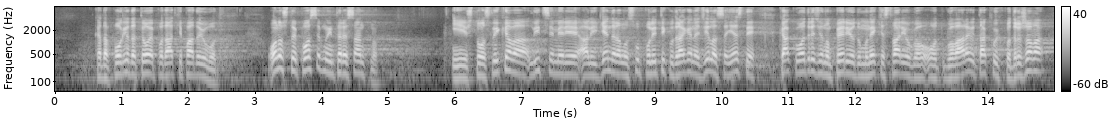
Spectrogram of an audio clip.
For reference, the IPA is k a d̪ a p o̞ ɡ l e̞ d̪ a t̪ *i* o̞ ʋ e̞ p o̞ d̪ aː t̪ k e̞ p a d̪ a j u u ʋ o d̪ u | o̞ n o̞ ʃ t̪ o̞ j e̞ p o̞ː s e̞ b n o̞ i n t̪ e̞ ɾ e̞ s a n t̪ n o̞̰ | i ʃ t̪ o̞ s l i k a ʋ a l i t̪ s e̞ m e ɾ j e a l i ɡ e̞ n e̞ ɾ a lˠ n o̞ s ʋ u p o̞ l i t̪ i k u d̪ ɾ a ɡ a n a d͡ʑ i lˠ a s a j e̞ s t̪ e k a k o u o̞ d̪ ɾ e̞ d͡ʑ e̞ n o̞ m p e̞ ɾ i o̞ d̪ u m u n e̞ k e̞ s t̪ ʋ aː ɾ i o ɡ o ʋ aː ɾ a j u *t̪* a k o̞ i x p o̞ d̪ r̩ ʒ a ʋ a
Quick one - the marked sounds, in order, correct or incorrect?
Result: incorrect: e, correct

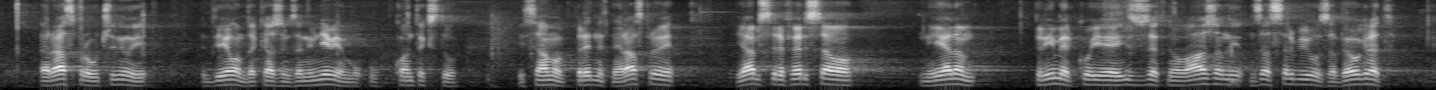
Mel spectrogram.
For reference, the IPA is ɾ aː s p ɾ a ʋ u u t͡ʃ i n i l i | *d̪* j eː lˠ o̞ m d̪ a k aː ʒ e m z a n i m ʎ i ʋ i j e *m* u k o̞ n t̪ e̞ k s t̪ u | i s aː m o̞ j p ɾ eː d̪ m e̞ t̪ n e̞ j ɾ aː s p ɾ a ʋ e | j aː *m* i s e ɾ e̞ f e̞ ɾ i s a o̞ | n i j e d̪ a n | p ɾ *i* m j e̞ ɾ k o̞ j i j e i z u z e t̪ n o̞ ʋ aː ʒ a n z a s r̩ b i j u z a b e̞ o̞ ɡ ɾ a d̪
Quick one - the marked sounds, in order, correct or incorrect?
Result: correct, correct, incorrect: b, incorrect: iː

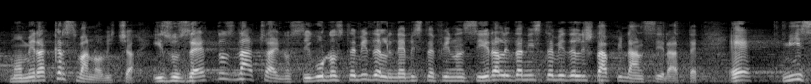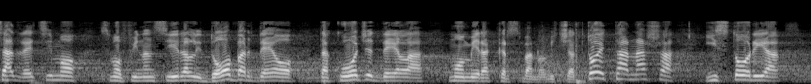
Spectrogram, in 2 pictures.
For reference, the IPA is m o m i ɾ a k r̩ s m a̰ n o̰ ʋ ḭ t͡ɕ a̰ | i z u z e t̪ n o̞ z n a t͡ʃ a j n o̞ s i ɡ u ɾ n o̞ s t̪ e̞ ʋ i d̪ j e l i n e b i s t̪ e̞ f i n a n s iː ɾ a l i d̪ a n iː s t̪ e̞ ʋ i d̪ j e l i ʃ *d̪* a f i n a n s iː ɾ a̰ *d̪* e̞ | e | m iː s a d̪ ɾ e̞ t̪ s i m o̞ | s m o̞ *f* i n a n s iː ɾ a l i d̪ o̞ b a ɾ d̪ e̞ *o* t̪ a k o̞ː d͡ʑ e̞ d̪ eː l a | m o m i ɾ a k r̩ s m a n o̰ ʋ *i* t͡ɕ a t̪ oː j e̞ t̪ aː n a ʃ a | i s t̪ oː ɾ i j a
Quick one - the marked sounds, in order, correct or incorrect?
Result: incorrect: t̪, incorrect: t̪, correct, correct, correct

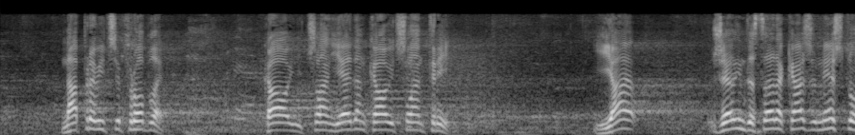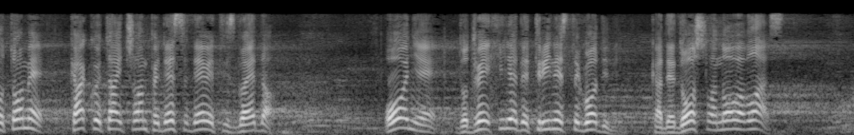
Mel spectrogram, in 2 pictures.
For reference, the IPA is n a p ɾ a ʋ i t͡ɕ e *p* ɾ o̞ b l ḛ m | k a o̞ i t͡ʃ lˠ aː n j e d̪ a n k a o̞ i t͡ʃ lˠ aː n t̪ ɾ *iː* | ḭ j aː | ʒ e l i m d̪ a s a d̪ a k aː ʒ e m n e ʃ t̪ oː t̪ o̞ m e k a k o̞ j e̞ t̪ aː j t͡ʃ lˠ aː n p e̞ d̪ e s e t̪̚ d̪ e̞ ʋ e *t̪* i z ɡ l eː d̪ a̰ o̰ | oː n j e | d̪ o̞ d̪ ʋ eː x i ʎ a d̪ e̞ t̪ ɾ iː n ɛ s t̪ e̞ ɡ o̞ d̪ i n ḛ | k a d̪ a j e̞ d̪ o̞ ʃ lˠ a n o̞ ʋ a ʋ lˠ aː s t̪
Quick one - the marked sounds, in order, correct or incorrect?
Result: correct, correct, correct

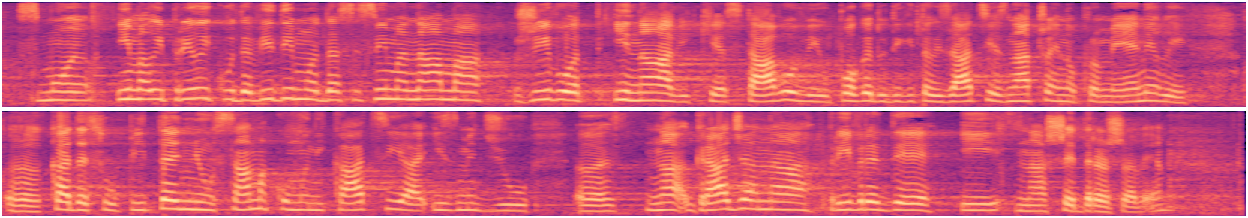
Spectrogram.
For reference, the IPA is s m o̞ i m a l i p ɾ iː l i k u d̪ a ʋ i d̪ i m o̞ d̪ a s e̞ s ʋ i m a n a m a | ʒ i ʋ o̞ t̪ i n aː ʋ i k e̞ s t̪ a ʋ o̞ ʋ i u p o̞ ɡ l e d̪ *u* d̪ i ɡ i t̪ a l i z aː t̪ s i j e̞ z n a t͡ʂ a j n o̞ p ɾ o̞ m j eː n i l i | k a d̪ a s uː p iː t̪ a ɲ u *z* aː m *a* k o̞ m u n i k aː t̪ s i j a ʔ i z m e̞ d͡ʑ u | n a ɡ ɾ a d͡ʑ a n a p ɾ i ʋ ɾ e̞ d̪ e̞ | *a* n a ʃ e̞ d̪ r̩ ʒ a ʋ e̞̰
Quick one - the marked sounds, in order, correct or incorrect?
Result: correct, incorrect: s, correct, incorrect: i

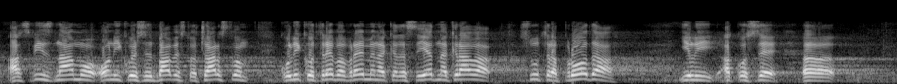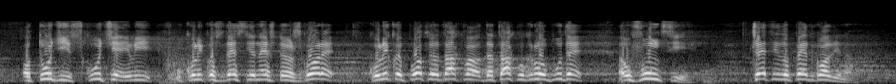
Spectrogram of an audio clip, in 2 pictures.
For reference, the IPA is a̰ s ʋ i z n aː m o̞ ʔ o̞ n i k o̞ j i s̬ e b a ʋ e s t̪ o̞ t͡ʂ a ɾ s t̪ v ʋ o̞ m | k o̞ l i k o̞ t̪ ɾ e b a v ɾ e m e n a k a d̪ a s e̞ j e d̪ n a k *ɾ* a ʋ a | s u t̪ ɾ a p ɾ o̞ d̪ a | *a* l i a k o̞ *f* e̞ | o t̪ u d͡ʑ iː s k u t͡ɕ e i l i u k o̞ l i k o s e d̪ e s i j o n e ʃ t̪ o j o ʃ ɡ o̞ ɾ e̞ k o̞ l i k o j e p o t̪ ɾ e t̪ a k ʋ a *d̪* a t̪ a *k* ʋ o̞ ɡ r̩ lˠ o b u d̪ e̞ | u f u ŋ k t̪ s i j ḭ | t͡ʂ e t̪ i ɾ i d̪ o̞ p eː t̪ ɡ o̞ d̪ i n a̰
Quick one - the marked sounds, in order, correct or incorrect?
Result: correct, incorrect: i, incorrect: s, correct, correct

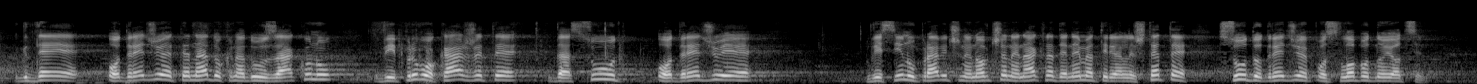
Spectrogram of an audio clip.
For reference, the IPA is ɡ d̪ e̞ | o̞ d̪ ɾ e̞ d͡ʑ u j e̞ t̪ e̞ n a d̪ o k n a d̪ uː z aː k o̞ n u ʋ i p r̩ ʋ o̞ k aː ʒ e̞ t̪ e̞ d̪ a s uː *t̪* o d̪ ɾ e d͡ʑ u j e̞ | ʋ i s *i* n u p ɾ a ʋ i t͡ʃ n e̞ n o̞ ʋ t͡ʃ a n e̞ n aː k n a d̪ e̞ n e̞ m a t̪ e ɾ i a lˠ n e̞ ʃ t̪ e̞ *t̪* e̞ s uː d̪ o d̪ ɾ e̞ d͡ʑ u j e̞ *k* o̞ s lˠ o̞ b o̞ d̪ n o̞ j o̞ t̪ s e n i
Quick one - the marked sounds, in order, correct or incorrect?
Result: incorrect: d̪, correct, correct, incorrect: p

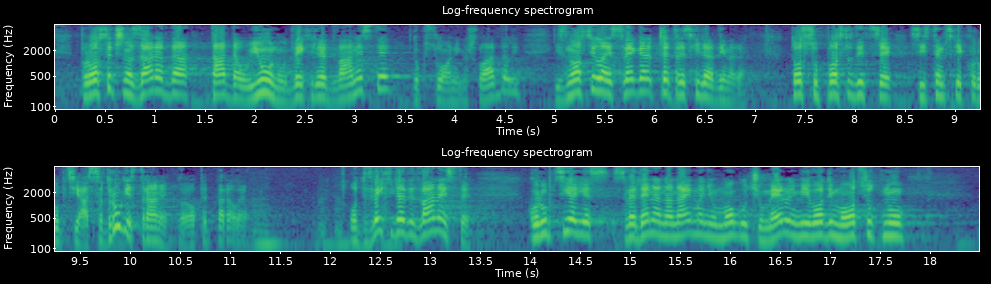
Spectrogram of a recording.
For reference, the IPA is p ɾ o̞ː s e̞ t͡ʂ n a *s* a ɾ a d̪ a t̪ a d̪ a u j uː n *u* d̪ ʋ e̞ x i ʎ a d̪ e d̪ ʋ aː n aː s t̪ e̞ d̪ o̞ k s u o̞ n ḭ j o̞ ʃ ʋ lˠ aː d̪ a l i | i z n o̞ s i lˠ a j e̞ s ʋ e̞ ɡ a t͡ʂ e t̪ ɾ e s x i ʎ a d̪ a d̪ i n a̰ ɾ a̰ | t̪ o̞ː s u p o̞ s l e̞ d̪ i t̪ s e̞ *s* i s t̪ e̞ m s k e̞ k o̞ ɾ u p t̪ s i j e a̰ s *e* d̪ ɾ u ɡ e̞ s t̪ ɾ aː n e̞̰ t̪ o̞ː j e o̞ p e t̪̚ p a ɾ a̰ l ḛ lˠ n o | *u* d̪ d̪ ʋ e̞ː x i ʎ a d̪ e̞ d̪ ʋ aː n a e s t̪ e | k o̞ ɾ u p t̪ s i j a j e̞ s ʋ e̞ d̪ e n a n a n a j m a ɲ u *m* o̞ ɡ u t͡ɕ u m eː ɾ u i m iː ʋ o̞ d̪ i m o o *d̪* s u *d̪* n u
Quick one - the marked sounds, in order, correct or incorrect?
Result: incorrect: z, correct, correct, incorrect: a, incorrect: o, correct, incorrect: t̪, incorrect: t̪

